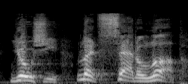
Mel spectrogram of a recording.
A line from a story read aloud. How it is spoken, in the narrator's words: Luigi shouted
